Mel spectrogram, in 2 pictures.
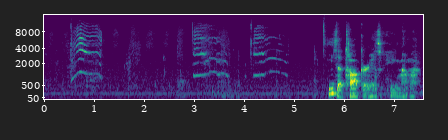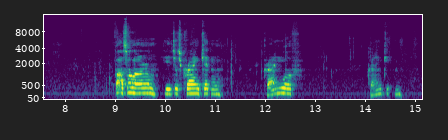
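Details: Young kittens of Mama Seraphina's litter object to being pottied before their weigh-in, giving three high, thin, wavering meows in the first five seconds before a person's voice takes over indoors.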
